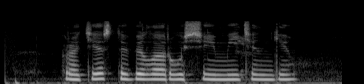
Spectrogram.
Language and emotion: Russian, neutral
